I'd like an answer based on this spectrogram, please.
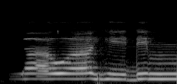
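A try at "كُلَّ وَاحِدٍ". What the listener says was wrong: Nah, itu la nya kepanjangan. Kulla wahidin, la nya dipendekkan.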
